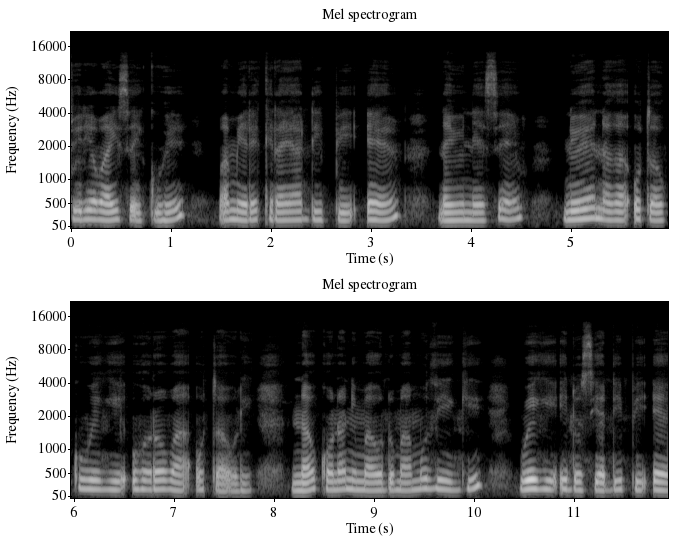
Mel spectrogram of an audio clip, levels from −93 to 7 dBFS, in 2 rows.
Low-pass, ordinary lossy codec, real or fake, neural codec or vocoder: 14.4 kHz; none; real; none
